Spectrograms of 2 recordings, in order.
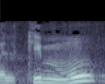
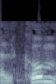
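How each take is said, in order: First: الكم said al-kimm with a clear i on the k; الكم with i after k, the blossom sheath; i vowel, kimm. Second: الكم said al-kumm with u, the sleeve word; الكم with a rounded u on the k; u vowel, kumm. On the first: Teacher giving the correct al-kimm for blossom sheaths. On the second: Teacher contrasting the sleeve word al-kumm. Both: Shown as a demonstration. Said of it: "بكسر الكاف".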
